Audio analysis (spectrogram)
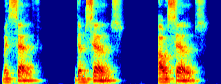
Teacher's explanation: Reflexive pronouns. The second syllable is stressed.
